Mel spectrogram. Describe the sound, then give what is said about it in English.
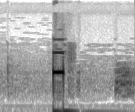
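A participant's dog on a group phone call gives a single short, loud bark with a sharp tonal ring, followed by quiet and then a softer, muffled burst of sound. “I hear a dog.”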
